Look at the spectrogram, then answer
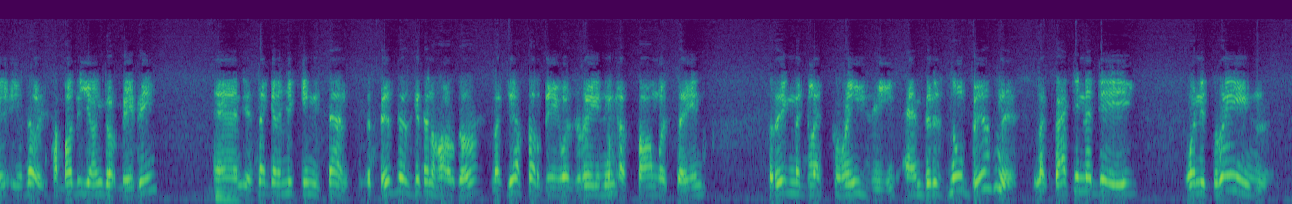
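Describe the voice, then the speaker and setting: Amid noticeable background noise, a man speaks fairly quickly at a high pitch with ordinary pitch variation. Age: 50s. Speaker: taxi driver. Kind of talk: radio interview. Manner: animated.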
